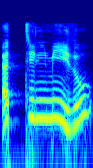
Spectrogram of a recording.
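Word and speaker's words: التلميذ: Donc toutes ces lettres se doublent au début, donc c'est pour ça qu'on met une shadda et on ne prononce pas le lem. Par exemple, le mot at-tilmidu, que nous venons de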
